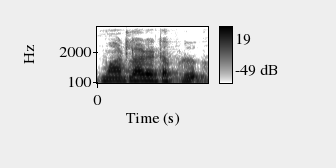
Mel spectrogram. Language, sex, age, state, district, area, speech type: Telugu, male, 18-30, Andhra Pradesh, Kurnool, urban, spontaneous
